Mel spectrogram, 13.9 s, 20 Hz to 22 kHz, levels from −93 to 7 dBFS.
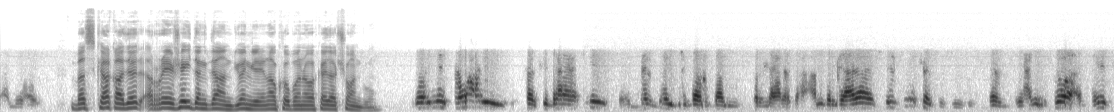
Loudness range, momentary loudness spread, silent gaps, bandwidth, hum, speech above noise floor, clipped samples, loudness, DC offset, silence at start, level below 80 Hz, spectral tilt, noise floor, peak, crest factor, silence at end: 6 LU; 15 LU; none; 10.5 kHz; none; 24 dB; under 0.1%; -23 LUFS; under 0.1%; 0.05 s; -74 dBFS; -6.5 dB/octave; -46 dBFS; -4 dBFS; 20 dB; 0.1 s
